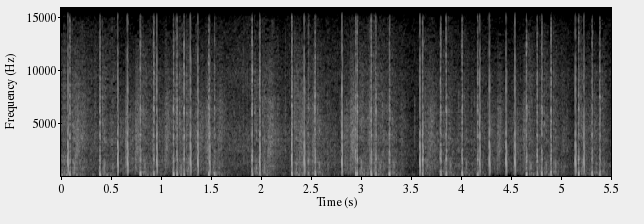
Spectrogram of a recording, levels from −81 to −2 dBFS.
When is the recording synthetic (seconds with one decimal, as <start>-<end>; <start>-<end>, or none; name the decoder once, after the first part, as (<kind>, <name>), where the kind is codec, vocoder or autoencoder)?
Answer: none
